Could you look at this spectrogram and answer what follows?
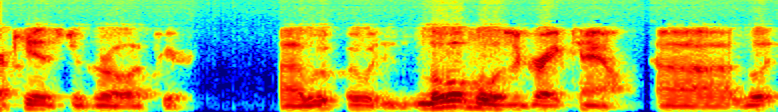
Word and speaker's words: Louisville: to pronounce that it's it's technically louisville and not louisville i did not know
